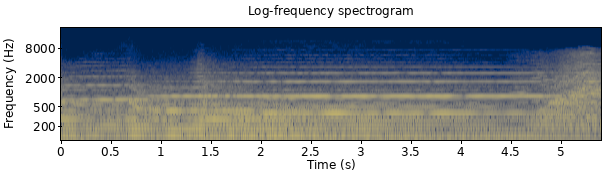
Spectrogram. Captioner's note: none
